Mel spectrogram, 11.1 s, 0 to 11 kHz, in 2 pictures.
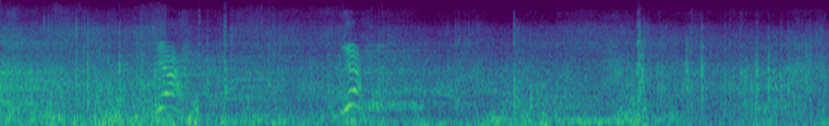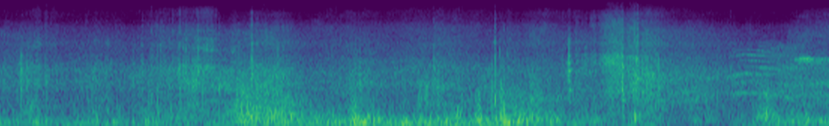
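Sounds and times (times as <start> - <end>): wind on microphone: 0.0 - 4.6, 5.8 - 9.8
skates scraping on ice: 0.0 - 11.0.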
